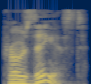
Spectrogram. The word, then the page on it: prosaist: British English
